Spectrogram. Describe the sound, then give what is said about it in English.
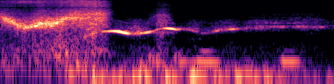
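After a short breathy rush of air, someone whistles a wizard bird impersonation: one sustained, wavering mid-pitched tone that dips and rises, held for about a second with faint low sounds beneath. “But I hear if we could both do a wizard bird impersonation.”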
